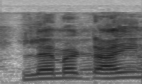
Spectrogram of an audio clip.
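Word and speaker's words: Lamartine: लेमेटाइन है, शायद यही प्रोनाउंसिएशन होगी, फ्रेंच है वो।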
